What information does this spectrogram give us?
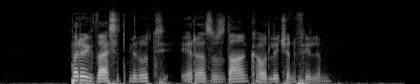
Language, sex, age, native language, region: Slovenian, male, 18-29, Slovenian, Posavska region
